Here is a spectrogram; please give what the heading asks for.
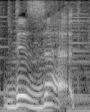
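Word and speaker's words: dessert: 얘기할지 스위트 룸이라고 하죠 desert 두 번째 음절에 바로 강세가 있어요 desert Z 발음납니다 deser des라고 발음하면 절대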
